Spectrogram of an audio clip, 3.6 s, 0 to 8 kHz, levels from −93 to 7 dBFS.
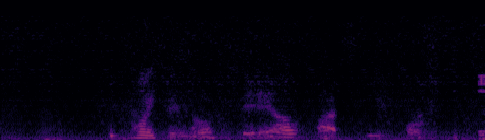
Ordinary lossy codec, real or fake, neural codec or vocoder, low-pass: MP3, 64 kbps; fake; codec, 24 kHz, 0.9 kbps, WavTokenizer, medium music audio release; 7.2 kHz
